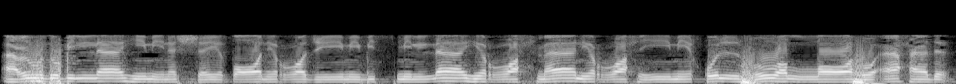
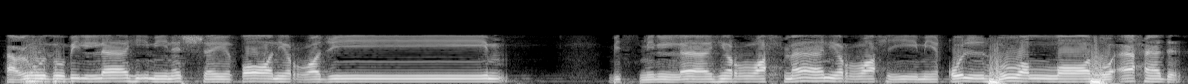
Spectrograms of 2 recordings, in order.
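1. تُوصل الجمل الثلاث دون وقف. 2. هناك وقف بعد الجملة الأولى فقط. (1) "وصلت الثلاث" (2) "قطعت الأول وصلت الثاني بالثالث"

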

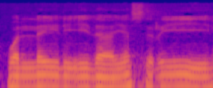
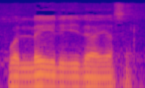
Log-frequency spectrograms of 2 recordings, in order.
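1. تنتهي الكلمة الأخيرة بحركة 'i'. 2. تنتهي الكلمة الأخيرة بحرف ساكن. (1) "وإذا وصلوا" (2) "إذا وقفوا"

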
